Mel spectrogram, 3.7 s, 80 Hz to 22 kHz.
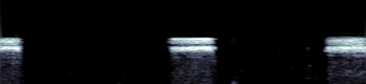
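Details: Wild barn owl owlet back at the nest box before dawn, 4:08 am on 6/1/23: three rasping, hissy screeches, each about half a second long, spaced around one and a half seconds apart in otherwise silent night.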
